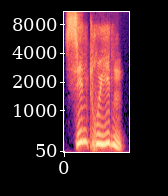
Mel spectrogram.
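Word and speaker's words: Sint-Truiden: Wir schalten genauer gesagt nach Sintruiden.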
